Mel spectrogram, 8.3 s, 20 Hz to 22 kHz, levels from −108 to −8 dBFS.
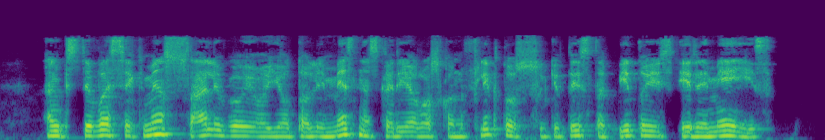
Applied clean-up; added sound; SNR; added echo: neural mask model Resemble Enhance denoiser.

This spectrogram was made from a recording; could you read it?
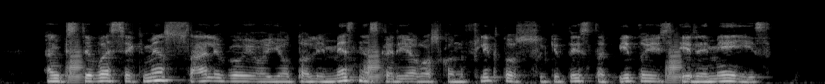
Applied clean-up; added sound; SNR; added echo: none; Brass instrument; 11 dB; none.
